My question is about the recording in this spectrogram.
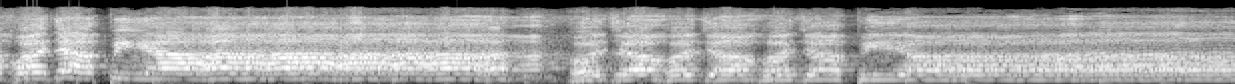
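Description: Qawwali singing: a voice holds two long, wavering 'aah' notes, the first ending about two and a half seconds in and the second running to the end, over a steady drone and a regular percussion beat.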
